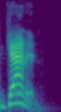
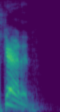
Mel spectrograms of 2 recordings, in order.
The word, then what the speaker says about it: Gannon: And Grant was yelling at me yesterday and saying, by the way, it's Jonathan Gannon, like Rich Gannon. I always heard Gannon.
